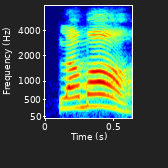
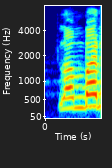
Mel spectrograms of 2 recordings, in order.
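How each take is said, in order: First: The b sound is left out entirely. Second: The b sound is pronounced in the middle. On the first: The speaker calls it right. "ब का sound नहीं आएगा इसमें" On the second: The speaker calls it wrong. "प्लम्बर नहीं पढ़ते हैं"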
